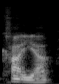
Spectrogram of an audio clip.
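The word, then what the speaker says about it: Kaya (חיה): In fact, I didn't go into last week, but that word for live is a Hebrew word spelled H-A-Y-A, but it's pronounced like Kaya.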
